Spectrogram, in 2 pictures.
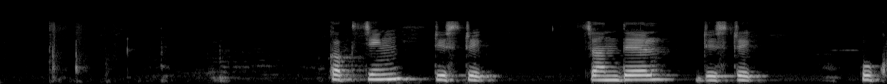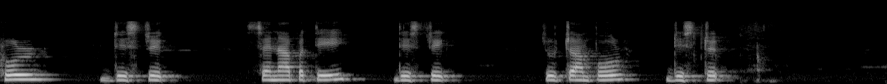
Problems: background sounds at intervals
